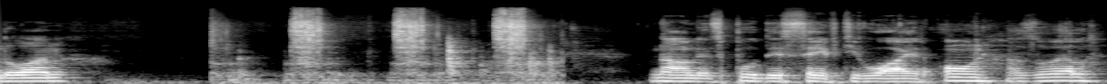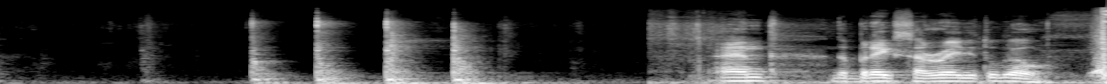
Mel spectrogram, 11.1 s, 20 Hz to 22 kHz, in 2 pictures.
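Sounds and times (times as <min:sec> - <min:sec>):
hand ratchet clicking: 0:01.4 - 0:02.8.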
